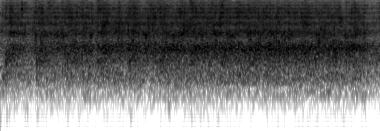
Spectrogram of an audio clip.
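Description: Sustained audience applause, a dense, steady wash of clapping hands that stays loud and even throughout, with no voices standing out.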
